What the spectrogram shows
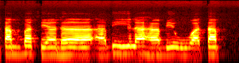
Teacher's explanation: ketika mengucapkan huruf ba itu tambahan angin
